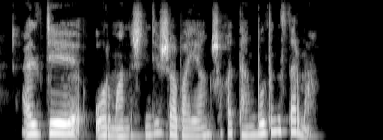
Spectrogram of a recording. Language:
Kazakh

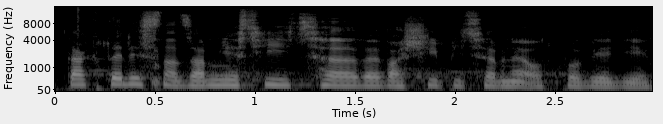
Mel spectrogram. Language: Czech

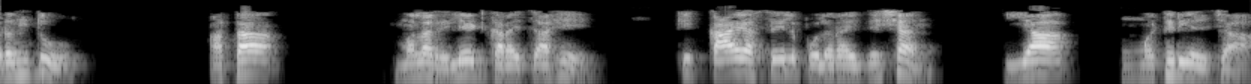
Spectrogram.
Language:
Marathi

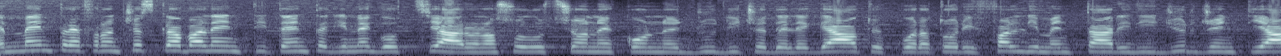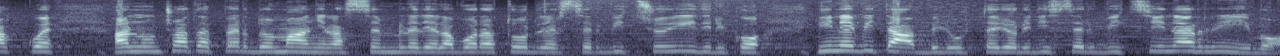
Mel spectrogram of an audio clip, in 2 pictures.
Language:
Italian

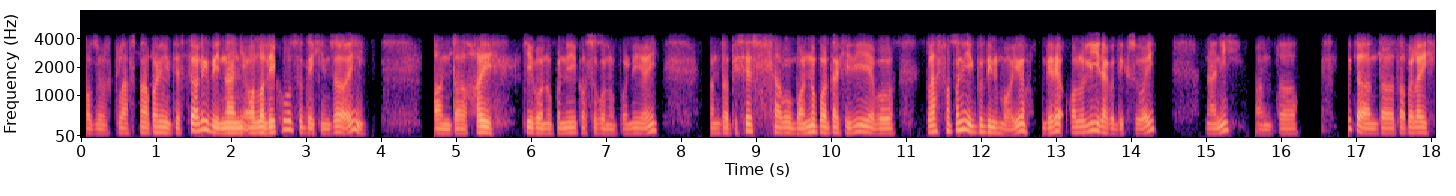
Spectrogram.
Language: Nepali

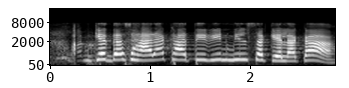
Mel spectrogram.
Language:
Bhojpuri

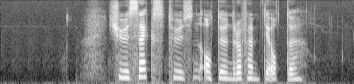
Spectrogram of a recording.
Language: Norwegian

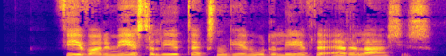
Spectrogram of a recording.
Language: Western Frisian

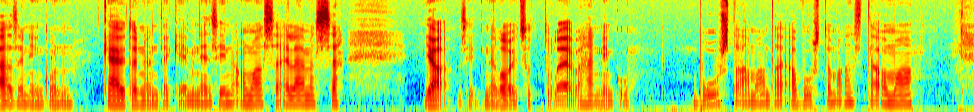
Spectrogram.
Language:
Finnish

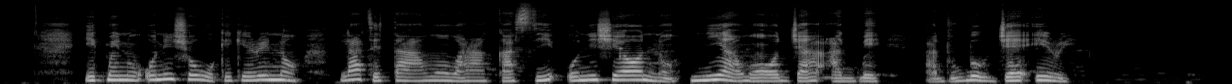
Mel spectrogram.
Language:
Yoruba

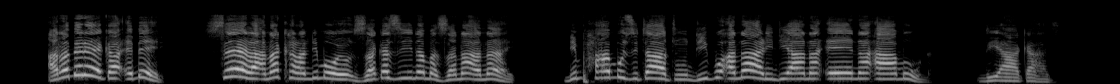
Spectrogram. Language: Nyanja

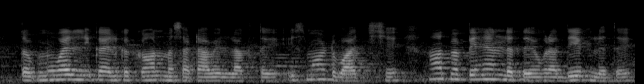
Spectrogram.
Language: Maithili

